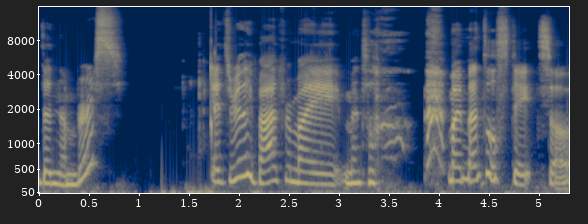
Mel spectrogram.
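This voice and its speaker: A woman speaks in a raised, projected voice with a bright, sharp tone and high pitch. Her pace is fairly slow, and her pitch swings very widely. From Thailand (ethnically Korean). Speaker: streamer and artist. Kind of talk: casual chat with live chat readers. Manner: halting, with fillers and restarts.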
